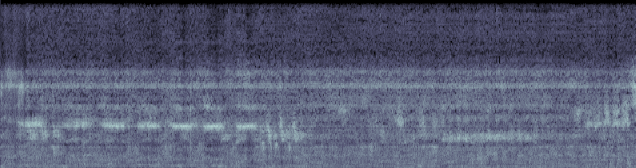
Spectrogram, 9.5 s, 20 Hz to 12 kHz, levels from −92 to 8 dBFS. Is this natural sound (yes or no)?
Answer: no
